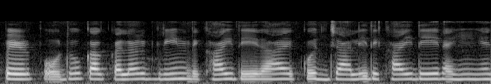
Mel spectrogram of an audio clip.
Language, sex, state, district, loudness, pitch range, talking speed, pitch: Hindi, female, Bihar, Samastipur, -16 LUFS, 235-250 Hz, 170 wpm, 245 Hz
